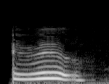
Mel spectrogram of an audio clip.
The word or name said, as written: eroo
